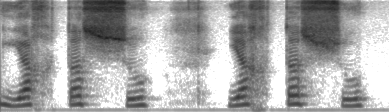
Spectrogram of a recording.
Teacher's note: when you are reading sod, the lips are a little bit rounded and you have to keep them round like this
